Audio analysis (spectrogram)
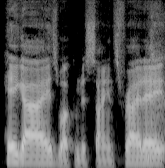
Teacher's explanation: the uptalk keeps you hanging on every word wondering what's coming next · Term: lifestyle influencer accent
